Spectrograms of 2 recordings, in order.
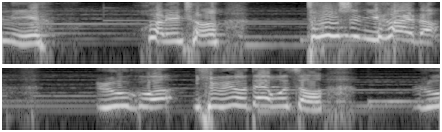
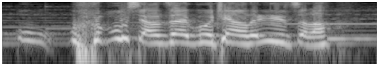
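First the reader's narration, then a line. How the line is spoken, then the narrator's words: Bursting into sobs. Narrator (Chinese): 伊旺忽然大哭起来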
